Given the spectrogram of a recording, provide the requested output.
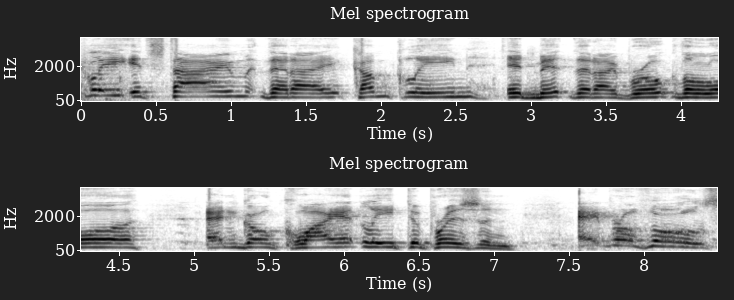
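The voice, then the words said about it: Imitates another person's voice. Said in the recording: “Trump impersonation is really good”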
